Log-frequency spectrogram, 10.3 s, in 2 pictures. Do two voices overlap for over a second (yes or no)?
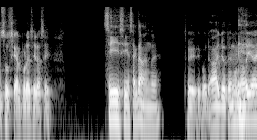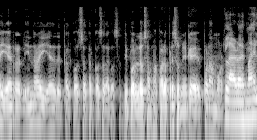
no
